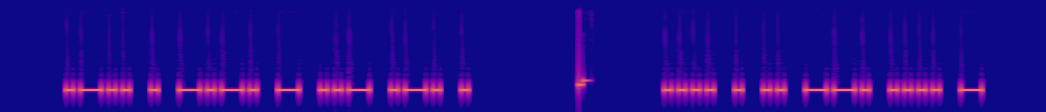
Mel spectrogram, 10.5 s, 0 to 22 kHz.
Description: Morse code, heard as a keyed tone, about 17 wpm, 700 Hz. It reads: LECTURE HEIGHT
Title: Sentences from Top 1600 Words - New Word Drill Alt - 17wpm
